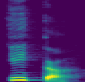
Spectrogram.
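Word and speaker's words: ήτα: first letter is a vowel ITA which makes an e sound like I said before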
